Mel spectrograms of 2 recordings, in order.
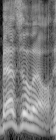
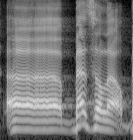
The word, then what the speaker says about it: Bezalel: All right, Bezalel, his name, it's from three Hebrew syllables. It's B, Zal, and El. El is the name of God, one of the holiest revered names of God. But his name is Bezalel.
